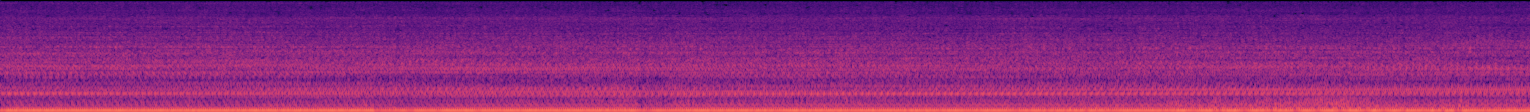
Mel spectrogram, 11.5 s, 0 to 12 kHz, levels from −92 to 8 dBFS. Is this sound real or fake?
real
